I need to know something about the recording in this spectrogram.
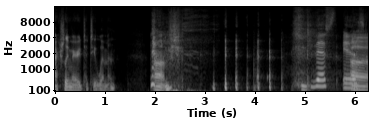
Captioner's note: laughs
